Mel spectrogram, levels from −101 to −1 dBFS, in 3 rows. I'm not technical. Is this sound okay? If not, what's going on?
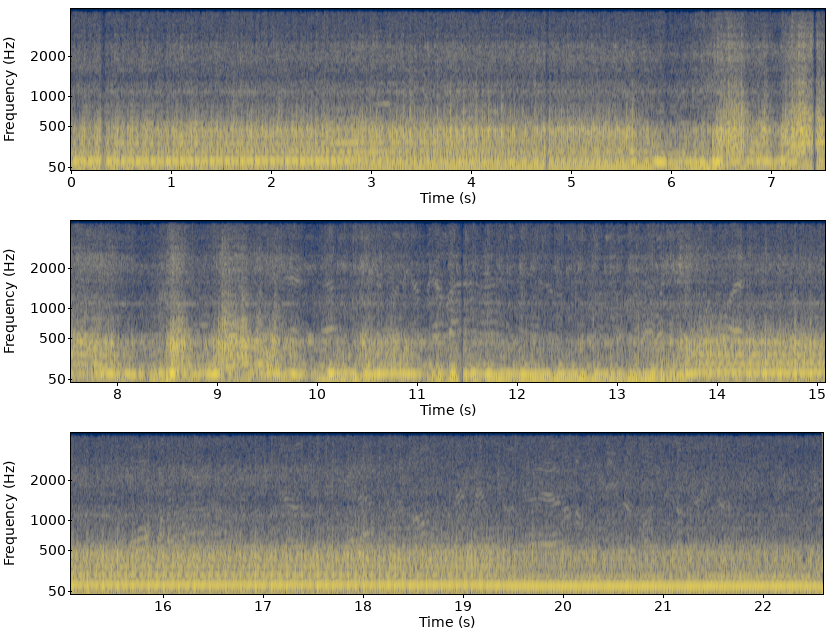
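No. Three related timing problems run through the clip.

Clock drift between sender and receiver is the underlying cause. The sending device's clock runs roughly 2 percent slow compared with the receiving one. Sound therefore arrives a little too slowly to keep the playback supply topped up, so small timing hiccups recur unevenly from start to finish.

Repeated timing corrections are the receiver's response. From 3.34 s to 22.42 s it keeps repeating tiny slivers of sound to stretch what it has, adding about a third of a second in total. This can make the pace feel faintly unsteady, with occasional slight stutters.

Scattered short gaps appear where bits of sound went missing and were patched by extending the last sound. From 0.3 to 4.79 s there are about ten, the longest around 40 ms. From 6.54 to 8.78 s there are about four, and from 11.44 to 13.24 s about three, each up to roughly 30 ms. 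They come across as brief ticks or smears. The phone-call connection itself, which cuts everything above 4 kHz, contributes the muffled top end.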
